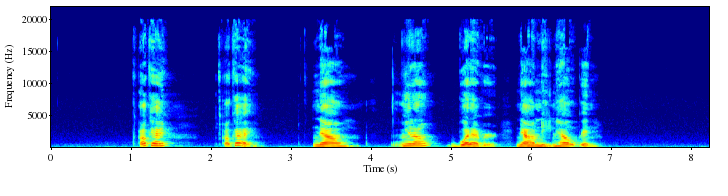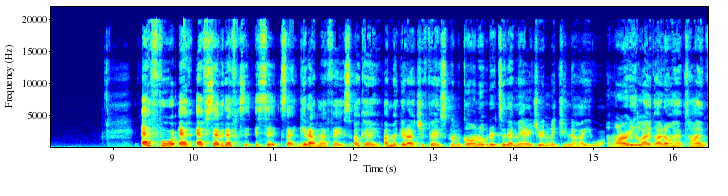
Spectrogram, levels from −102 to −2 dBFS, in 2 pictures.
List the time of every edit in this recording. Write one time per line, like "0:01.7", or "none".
0:15.0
